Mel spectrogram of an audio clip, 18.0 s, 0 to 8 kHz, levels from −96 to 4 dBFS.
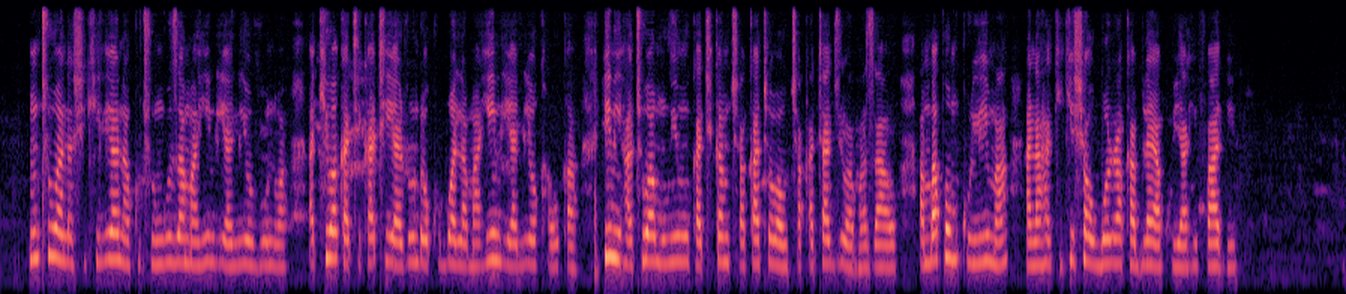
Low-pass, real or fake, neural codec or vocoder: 7.2 kHz; fake; vocoder, 22.05 kHz, 80 mel bands, HiFi-GAN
